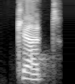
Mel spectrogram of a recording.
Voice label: "CAT", Indian

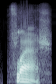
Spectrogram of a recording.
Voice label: "flash", American

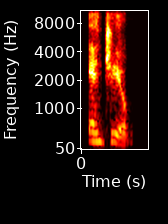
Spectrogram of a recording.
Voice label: "NGO", Indian

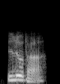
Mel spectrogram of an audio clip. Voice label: "louvre", Indian

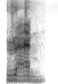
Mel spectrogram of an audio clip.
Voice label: "RAM", Indian

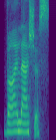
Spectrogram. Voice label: "violaceous", Indian

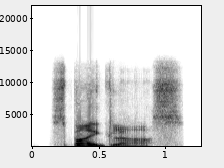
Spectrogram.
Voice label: "spyglass", British

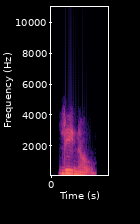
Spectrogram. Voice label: "leno", Indian

